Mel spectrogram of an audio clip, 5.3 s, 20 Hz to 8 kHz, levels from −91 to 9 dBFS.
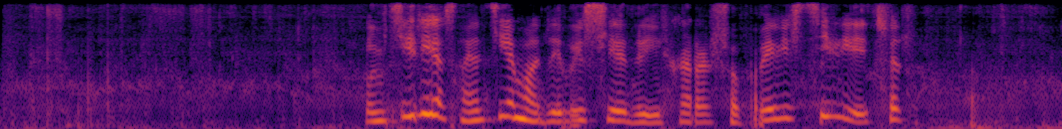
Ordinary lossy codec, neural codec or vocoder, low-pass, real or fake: none; codec, 24 kHz, 1.5 kbps, HILCodec; 7.2 kHz; fake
